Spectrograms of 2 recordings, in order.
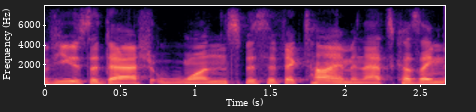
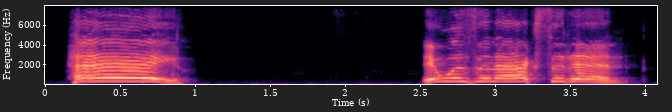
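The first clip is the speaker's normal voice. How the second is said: very high-pitched, loud, drawn-out yell; 13 semitones higher, 7 dB louder than usual. Asked for a plan, the speaker makes the voice boom and starts yelling. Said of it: "and then just yell".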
